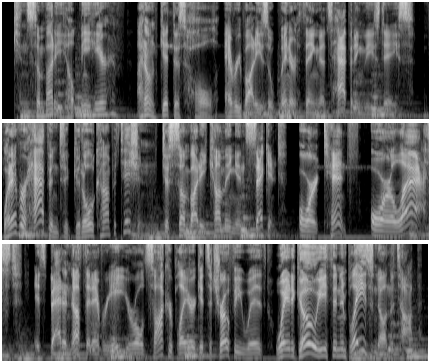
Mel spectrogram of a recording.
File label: Character, Male voices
